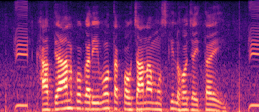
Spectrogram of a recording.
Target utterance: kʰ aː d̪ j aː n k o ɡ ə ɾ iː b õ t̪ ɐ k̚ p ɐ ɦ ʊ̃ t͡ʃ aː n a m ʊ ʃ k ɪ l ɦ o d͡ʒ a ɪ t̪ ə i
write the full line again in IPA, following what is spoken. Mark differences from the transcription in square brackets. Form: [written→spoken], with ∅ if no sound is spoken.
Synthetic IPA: kʰ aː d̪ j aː n k o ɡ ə ɾ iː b õ t̪ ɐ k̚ p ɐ ɦ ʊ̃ t͡ʃ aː n a m ʊ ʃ k ɪ l ɦ o d͡ʒ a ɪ t̪ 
